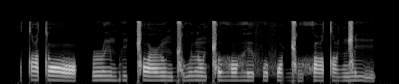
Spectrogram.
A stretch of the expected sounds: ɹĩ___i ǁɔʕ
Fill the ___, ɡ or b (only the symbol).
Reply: b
